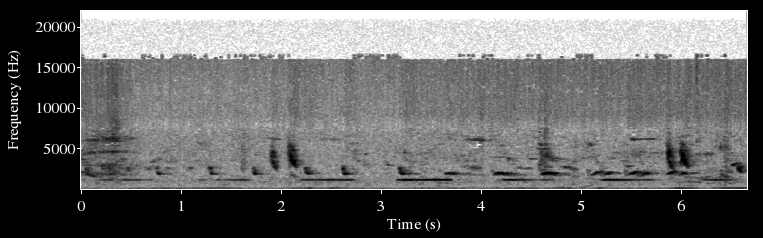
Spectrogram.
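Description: Birds sing and chirp continuously in a garden, with repeated short tweets and warbling calls over a steady low background hum.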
